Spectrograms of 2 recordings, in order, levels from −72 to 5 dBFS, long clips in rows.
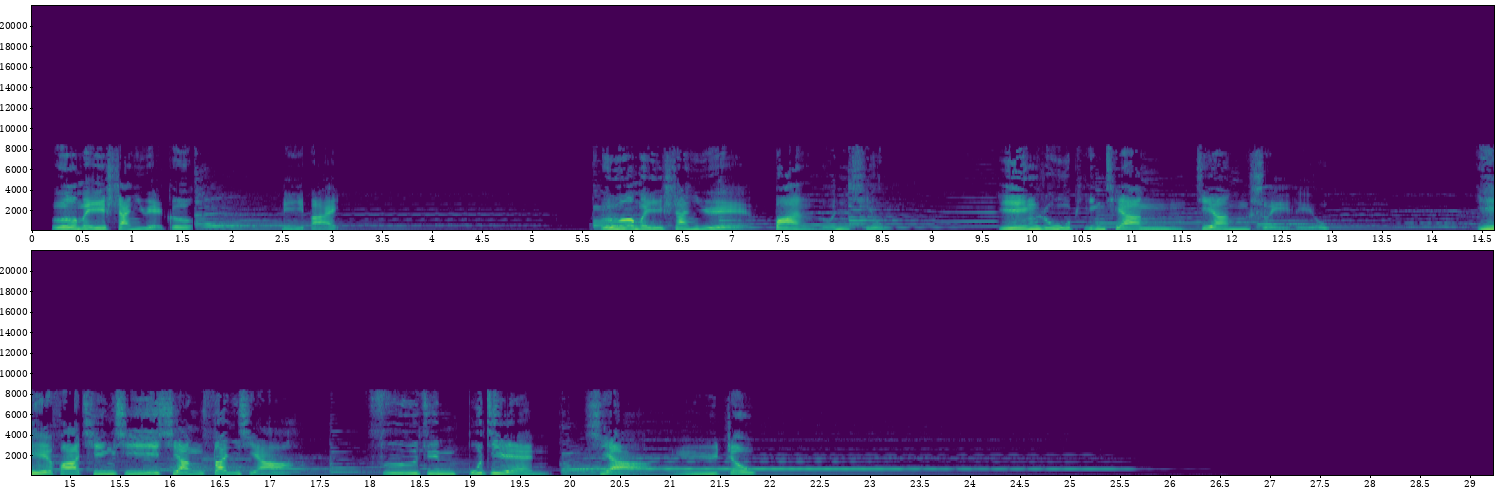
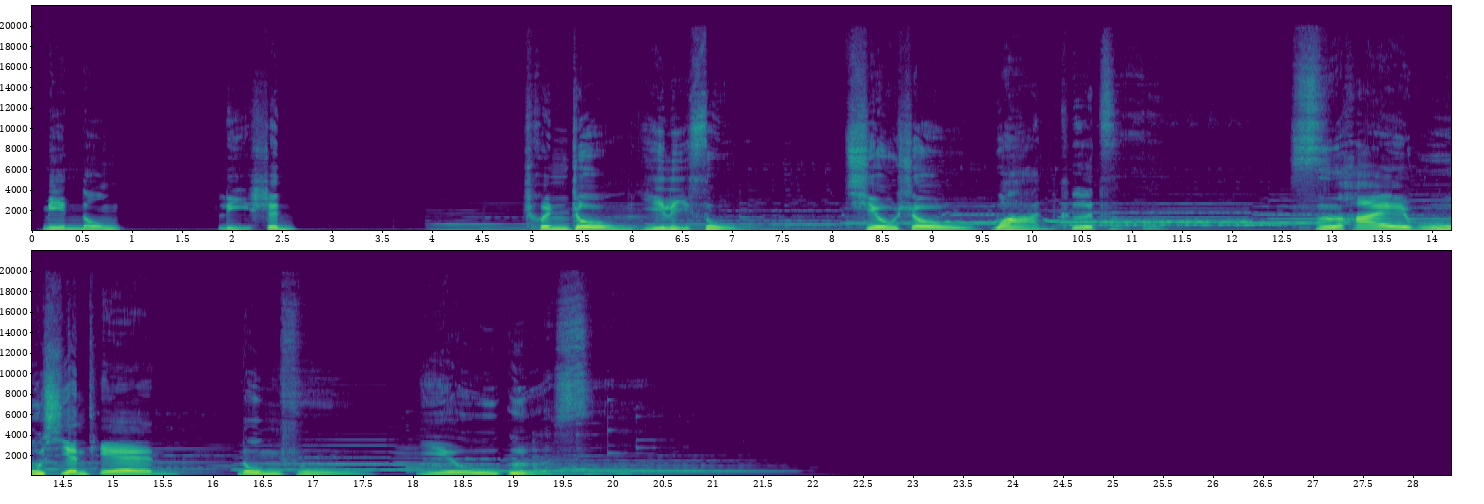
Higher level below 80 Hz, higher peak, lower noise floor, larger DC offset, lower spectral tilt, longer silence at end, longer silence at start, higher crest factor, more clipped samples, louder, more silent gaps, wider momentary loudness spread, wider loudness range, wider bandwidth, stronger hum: second, -60 dBFS vs -48 dBFS; about the same, -2 dBFS vs 0 dBFS; about the same, under -90 dBFS vs under -90 dBFS; neither; about the same, -5 dB/octave vs -6 dB/octave; second, 3.6 s vs 7.05 s; about the same, 0.2 s vs 0.1 s; about the same, 22 dB vs 18 dB; neither; second, -21 LUFS vs -16 LUFS; neither; about the same, 21 LU vs 21 LU; first, 15 LU vs 11 LU; second, 8.8 kHz vs 20 kHz; neither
